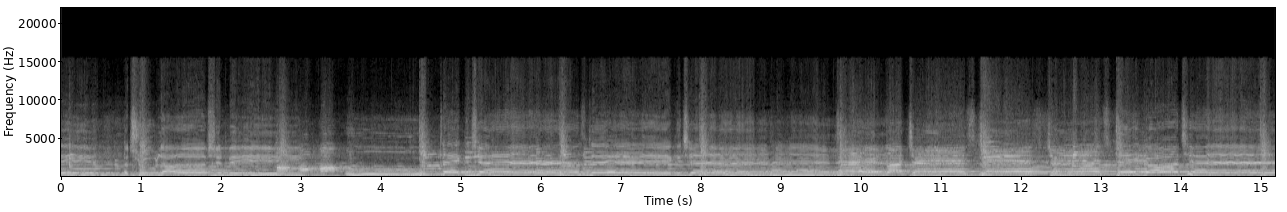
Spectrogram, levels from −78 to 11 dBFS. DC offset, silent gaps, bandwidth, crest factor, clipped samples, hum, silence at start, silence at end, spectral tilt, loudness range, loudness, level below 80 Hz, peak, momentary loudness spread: 0.2%; none; 16 kHz; 14 dB; under 0.1%; none; 0 s; 0 s; -4.5 dB/octave; 1 LU; -13 LUFS; -30 dBFS; 0 dBFS; 3 LU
